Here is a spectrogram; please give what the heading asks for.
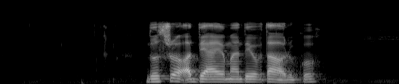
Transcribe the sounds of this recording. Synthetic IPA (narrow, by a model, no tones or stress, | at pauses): d̪osroʌd̪ʱjajomad̪ewʌt̪aɦʌɾuko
